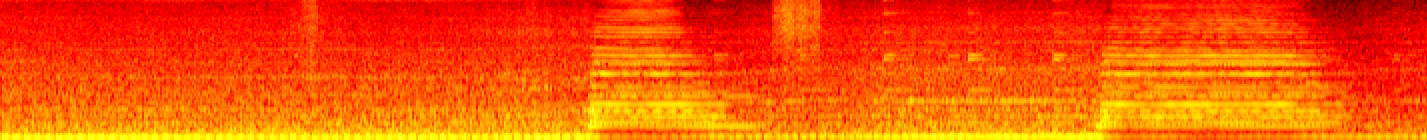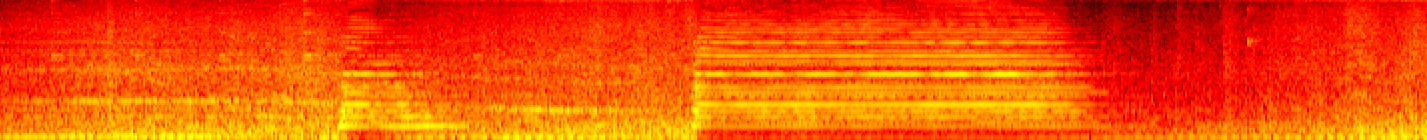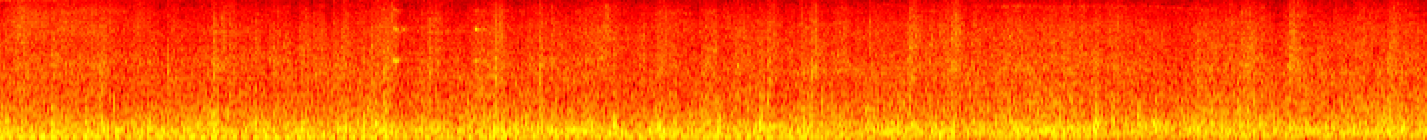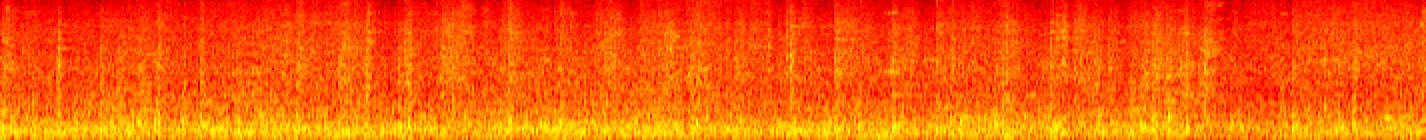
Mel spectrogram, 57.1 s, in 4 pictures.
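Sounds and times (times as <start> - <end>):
diesel locomotive engine rumble: 0.0 - 57.0
train horn blasts: 5.8 - 8.0, 10.8 - 13.8, 17.6 - 19.1, 21.2 - 25.8
wheels clacking over rail joints: 26.0 - 57.0.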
